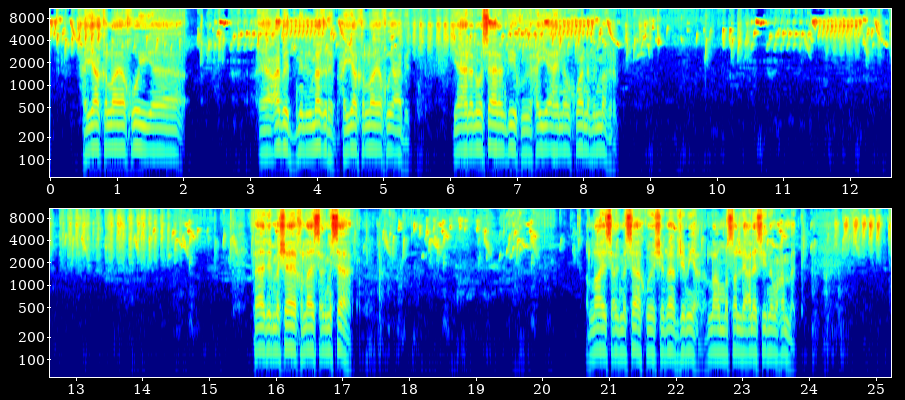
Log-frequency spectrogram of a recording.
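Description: Small birds chirp and twitter close by.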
